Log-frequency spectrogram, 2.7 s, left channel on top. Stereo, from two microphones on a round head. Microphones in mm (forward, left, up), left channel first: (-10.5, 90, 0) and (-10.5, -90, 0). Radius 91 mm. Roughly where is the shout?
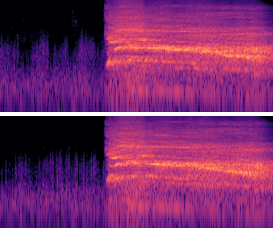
Left.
